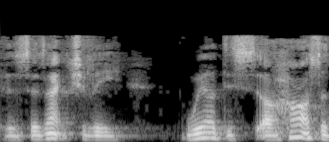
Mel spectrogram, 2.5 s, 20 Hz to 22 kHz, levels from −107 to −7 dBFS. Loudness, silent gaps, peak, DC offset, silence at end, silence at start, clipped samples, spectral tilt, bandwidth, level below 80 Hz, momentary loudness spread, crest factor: -25 LUFS; none; -8 dBFS; under 0.1%; 0 s; 0 s; under 0.1%; -3.5 dB/octave; 8.2 kHz; -68 dBFS; 8 LU; 18 dB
